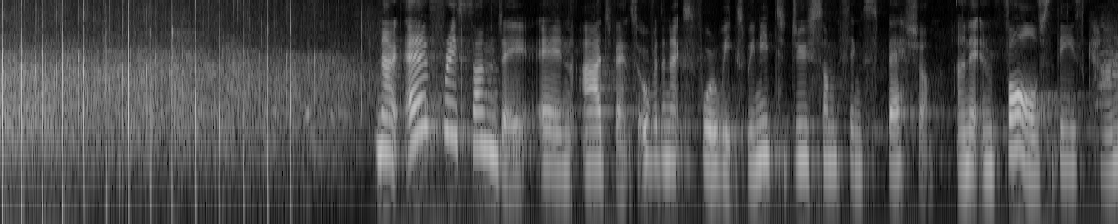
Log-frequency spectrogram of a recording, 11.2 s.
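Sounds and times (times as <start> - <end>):
audience applause: 0.0 - 3.7
speech: 3.8 - 11.1.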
